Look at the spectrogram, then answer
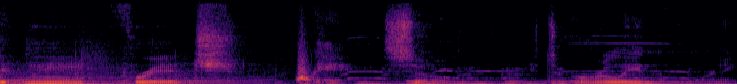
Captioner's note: rooster crows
